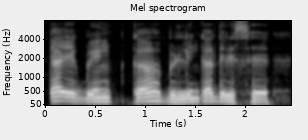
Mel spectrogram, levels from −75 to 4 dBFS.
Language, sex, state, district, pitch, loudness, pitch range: Hindi, male, Jharkhand, Ranchi, 135 Hz, -13 LUFS, 120-145 Hz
